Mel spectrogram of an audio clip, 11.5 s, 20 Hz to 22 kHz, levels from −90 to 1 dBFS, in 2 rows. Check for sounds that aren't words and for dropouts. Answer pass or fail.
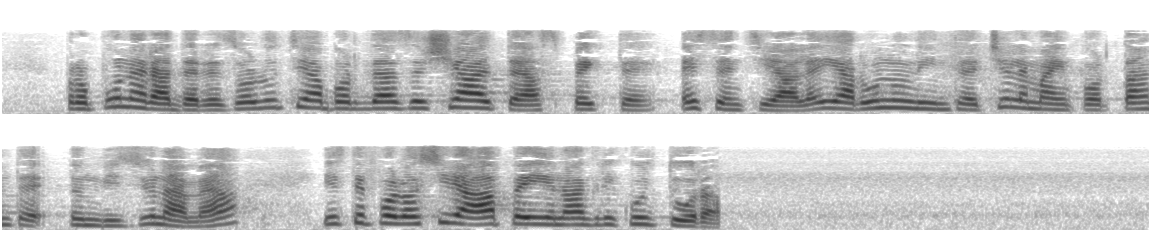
pass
